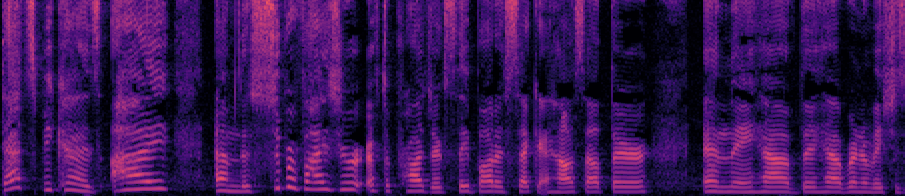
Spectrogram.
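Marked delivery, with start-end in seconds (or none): 0.0-3.4 play-acted, full of pride and boastful bragging. Retelling what a man said about supervising projects, mimicking his proud tone. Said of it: "he said it with so much pride in his voice".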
